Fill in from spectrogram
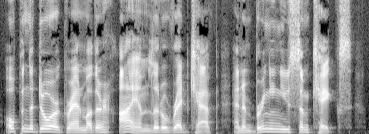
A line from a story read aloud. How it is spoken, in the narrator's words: the wolf knocked and cried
